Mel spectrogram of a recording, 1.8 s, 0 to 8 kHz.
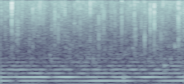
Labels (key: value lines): label: biophony, midshipman
recorder: SoundTrap 500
